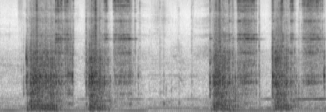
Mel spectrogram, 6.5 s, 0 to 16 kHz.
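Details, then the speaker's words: Ryobi 705R 30cc two-stroke petrol strimmer after fuel hose replacement, being pull-started: four rattling pull-cord bursts with no engine catching; cranks but won't start, suspected flooded (it later started and idled fine). "okay well now i've got it started i think all it was is i flooded it"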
